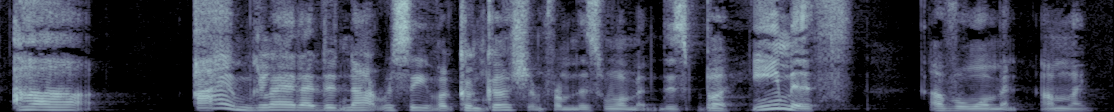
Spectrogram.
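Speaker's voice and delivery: ordinary delivery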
